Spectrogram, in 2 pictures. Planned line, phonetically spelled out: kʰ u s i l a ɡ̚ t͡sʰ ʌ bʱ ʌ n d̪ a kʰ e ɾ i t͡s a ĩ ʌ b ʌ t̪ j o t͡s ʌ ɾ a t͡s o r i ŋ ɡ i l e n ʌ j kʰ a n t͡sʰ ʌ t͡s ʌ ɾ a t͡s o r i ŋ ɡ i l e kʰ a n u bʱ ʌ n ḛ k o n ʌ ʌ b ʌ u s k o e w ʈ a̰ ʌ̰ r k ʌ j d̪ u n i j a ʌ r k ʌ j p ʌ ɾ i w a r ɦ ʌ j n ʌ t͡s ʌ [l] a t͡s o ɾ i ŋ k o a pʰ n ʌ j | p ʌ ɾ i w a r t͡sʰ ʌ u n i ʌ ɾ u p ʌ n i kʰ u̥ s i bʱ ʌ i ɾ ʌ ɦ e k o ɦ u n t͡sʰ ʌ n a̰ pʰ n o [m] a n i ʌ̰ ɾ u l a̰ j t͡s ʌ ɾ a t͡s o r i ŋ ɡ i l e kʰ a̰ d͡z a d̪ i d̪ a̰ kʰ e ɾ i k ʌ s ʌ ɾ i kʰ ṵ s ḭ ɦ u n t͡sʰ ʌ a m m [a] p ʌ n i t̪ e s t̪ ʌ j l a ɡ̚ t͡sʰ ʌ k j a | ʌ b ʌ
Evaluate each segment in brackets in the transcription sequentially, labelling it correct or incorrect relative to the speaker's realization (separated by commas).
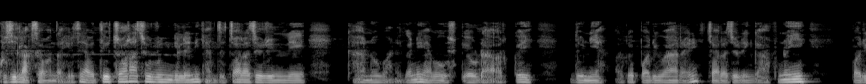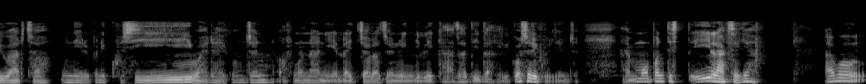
incorrect, incorrect, incorrect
